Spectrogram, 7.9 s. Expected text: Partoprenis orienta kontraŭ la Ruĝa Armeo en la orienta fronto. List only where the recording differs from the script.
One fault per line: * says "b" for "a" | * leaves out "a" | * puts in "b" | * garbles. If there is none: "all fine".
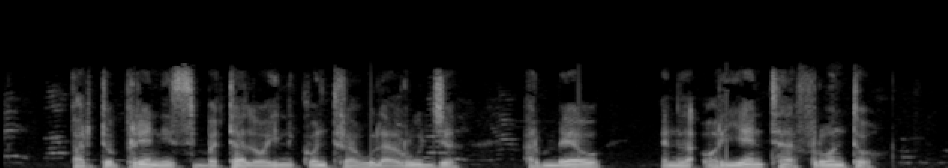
* says "batalojn" for "orienta"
